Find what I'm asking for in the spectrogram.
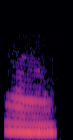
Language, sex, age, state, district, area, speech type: Odia, female, 45-60, Odisha, Rayagada, rural, conversation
